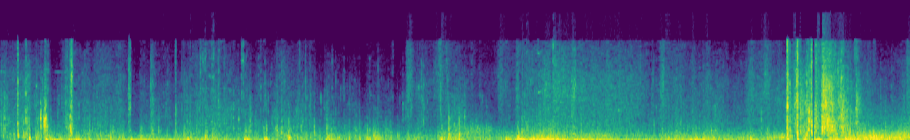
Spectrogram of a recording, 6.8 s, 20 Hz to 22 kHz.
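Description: Video game gunfire from Battlefield 6: a rapid, uneven series of loud sharp shots and bursts, with a heavier volley partway through and more shots near the end.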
